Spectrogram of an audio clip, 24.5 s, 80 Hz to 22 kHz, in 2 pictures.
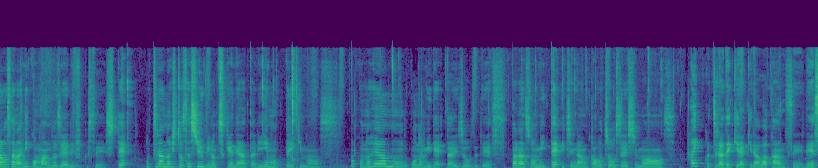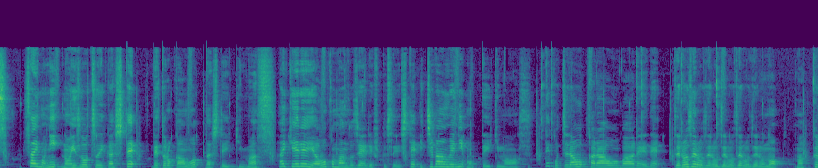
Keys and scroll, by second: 0.5 super+j, 4.4 Return, 5.1 shift+Up, 5.6 shift+Down, 6.0 Right, 6.3 Down, 6.7 Left, 7.6 Up, 7.9 Down, 8.5 Left, 8.9 Up, 9.1 Right, 9.4 Down, 9.7 Left, 10.2 Up, 17.4 super+j.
